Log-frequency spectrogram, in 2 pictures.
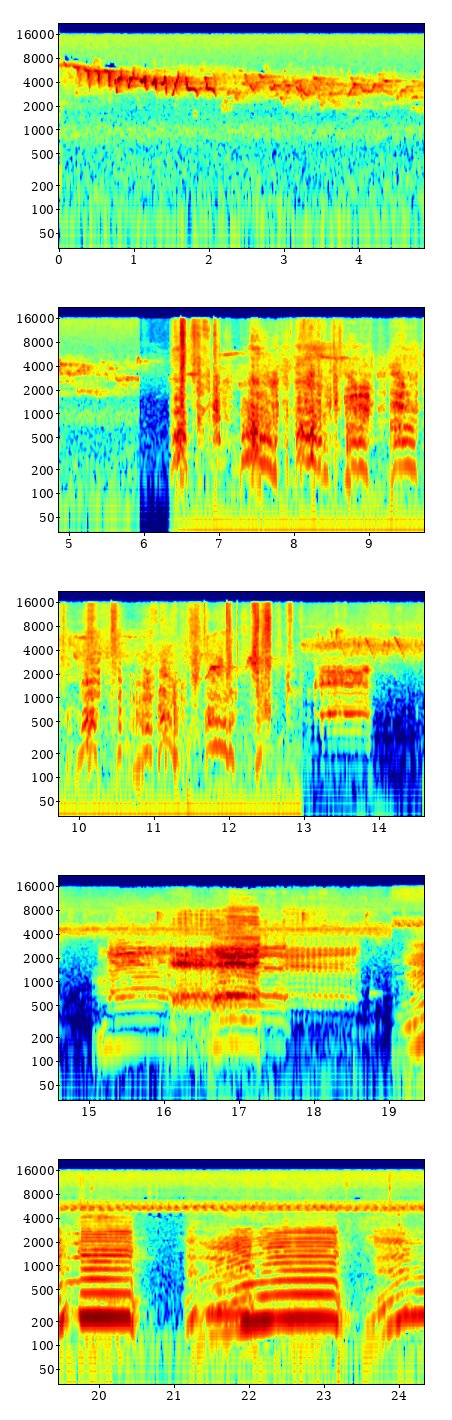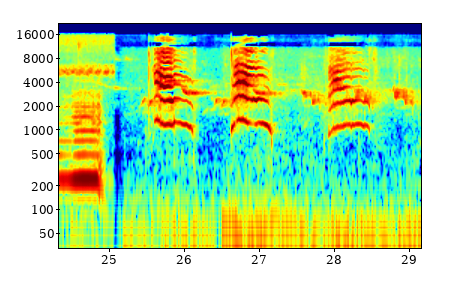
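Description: A run of different animal calls, one after another: high twittering at first, then a dense stretch of rapid short calls, then sheep bleating. After the bleating come several long, low cattle moos, and near the end a kitten mewing repeatedly.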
